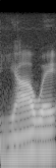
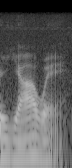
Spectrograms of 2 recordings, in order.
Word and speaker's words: Yahweh: pronounced that yah we with an emphasis on the we stress is given on the we yah we which I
